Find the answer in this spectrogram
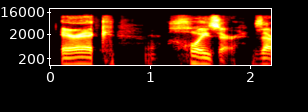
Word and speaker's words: Heuser: Heuser, is that right?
